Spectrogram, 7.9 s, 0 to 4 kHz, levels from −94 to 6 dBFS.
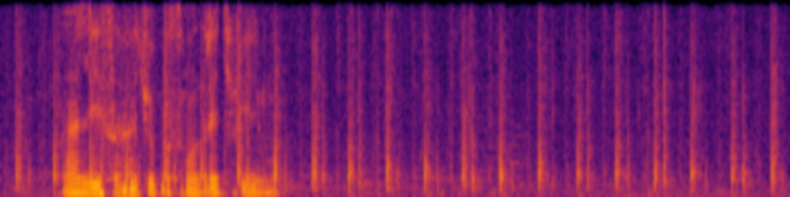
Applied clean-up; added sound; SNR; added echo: none; Run; 8 dB; none.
